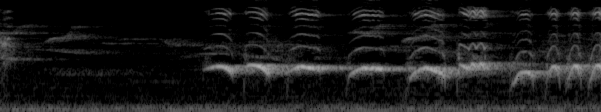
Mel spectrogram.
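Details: White-rumped shama in competitive song: after a faint start, a fast string of clear whistled notes repeated about eight times a second at a steady pitch, dipping briefly near the end.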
